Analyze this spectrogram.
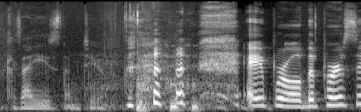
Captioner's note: laugh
